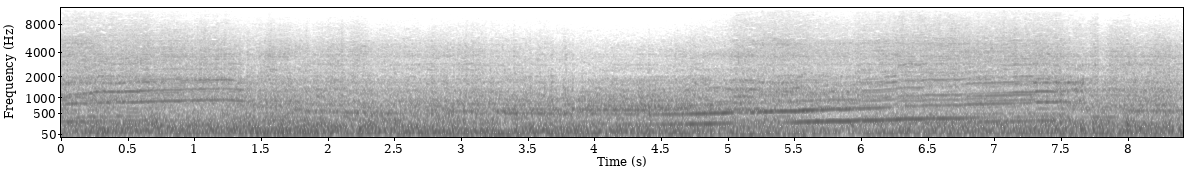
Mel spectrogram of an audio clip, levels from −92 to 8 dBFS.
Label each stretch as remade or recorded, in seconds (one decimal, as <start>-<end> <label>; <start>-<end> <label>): 0.0-0.6 remade; 0.6-1.4 recorded; 1.4-3.5 remade; 3.5-4.0 recorded; 4.0-6.0 remade; 6.0-7.3 recorded; 7.3-8.4 remade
